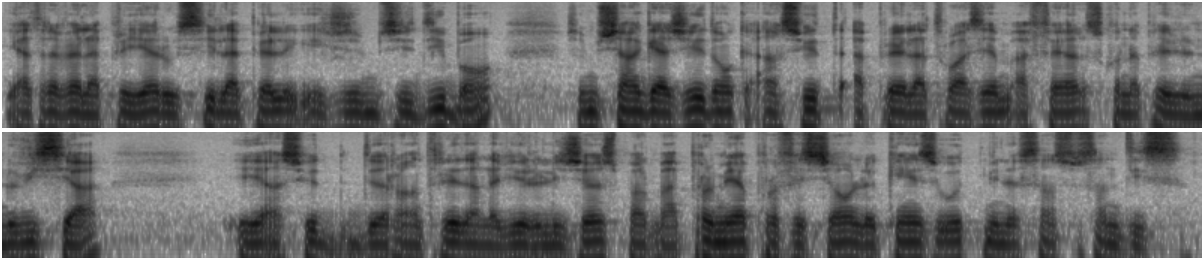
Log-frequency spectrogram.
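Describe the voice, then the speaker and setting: An older man with a deep voice, a religious brother and school director from Ontario, Canada, answers interview questions from his office desk with a microphone in front. Calm, measured and reflective, he recalls his past with some hesitations, and the recording carries a little hiss or hum.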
